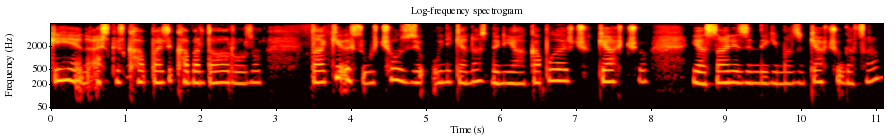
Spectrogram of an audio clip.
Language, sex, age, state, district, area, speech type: Kashmiri, female, 18-30, Jammu and Kashmir, Budgam, rural, spontaneous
